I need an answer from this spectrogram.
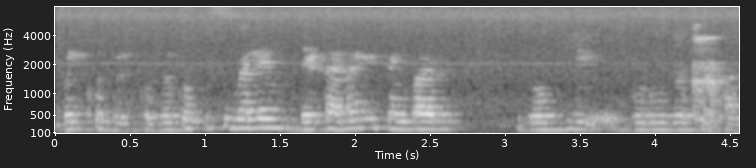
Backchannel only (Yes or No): Yes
